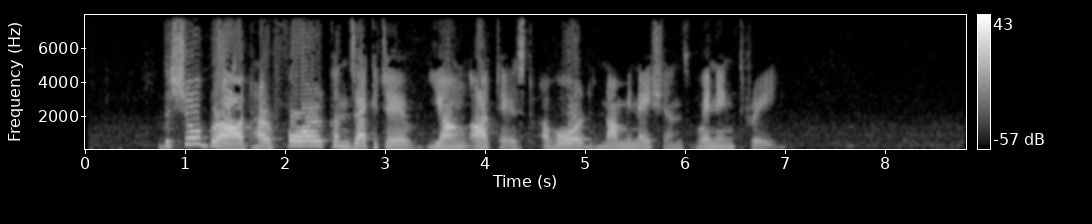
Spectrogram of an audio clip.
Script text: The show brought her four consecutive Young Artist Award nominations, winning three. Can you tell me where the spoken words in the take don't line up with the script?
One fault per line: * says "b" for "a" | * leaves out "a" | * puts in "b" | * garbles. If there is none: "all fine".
all fine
